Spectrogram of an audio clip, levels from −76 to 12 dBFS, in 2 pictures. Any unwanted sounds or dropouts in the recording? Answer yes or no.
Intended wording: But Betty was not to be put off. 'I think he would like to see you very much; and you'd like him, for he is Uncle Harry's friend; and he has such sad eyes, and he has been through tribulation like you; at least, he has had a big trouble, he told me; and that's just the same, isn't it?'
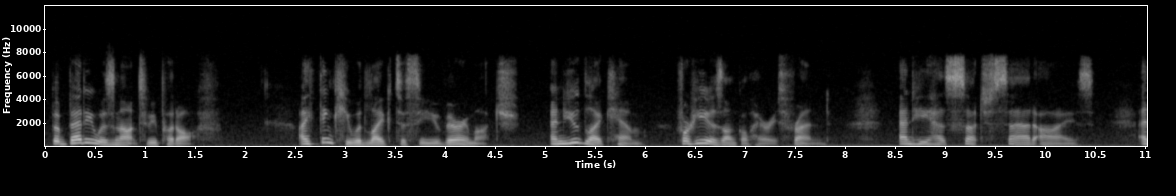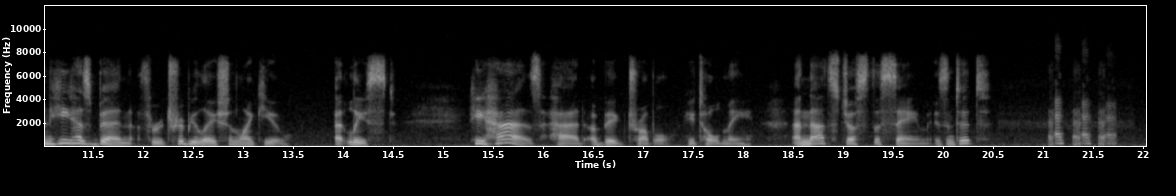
yes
